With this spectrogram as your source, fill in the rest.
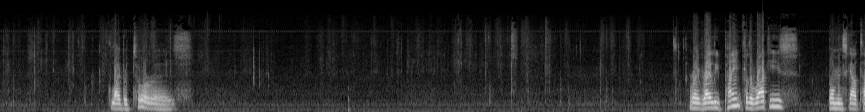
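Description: Trading cards rustle and flick softly as they are shuffled by hand.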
